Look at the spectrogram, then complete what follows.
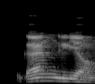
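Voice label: "ganglion", Malay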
